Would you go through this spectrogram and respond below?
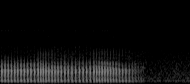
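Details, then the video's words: Little dog in a deep nap after a tiring day, giving one rapid, fluttering, buzzy snore that holds steady, then fades out into quiet. "A Snoring Dog"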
